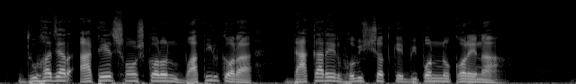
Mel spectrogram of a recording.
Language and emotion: Bengali, neutral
